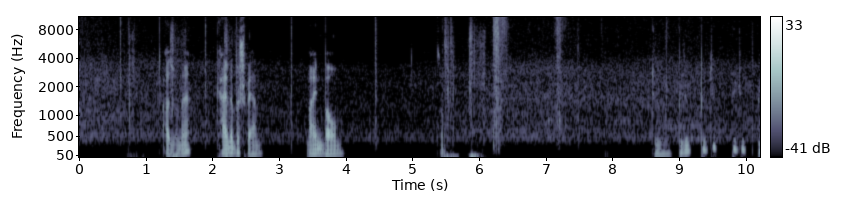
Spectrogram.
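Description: An axe chops into a wooden log with sharp knocks.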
